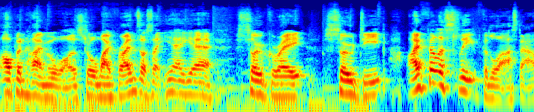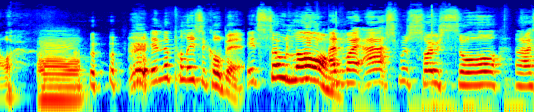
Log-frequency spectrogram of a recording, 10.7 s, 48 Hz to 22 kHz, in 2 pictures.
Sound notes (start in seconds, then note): 5.5 laughs; 5.7 trumpet blows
